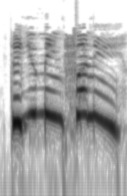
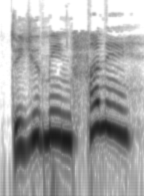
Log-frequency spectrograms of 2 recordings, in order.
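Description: First: It is said in a put-on female voice. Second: It is said in the speaker's ordinary voice.

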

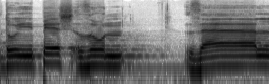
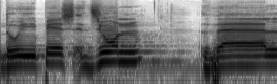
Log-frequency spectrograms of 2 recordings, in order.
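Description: No difference in how they are said.

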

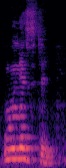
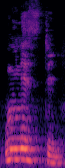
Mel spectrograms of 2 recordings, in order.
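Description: The two takes are said the same way.

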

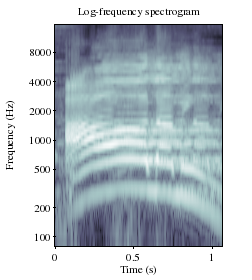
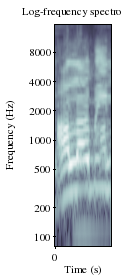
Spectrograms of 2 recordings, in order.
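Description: First: The first vowel is long, with a clear 'ayn. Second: The first vowel is short, without the long 'ayn. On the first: The speaker calls it right. "আইনে খাড়া জবর" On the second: The speaker calls it wrong. "নয়"

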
